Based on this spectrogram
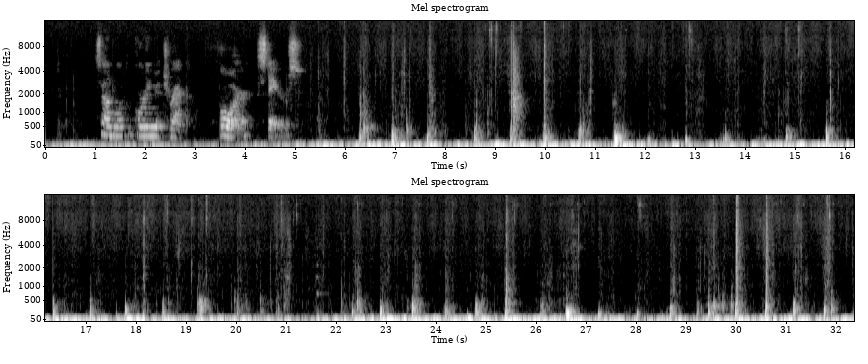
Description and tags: Sound Walk - Stairs
Walking up and down carpeted stairs
staircase, stairs, stairway, walk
